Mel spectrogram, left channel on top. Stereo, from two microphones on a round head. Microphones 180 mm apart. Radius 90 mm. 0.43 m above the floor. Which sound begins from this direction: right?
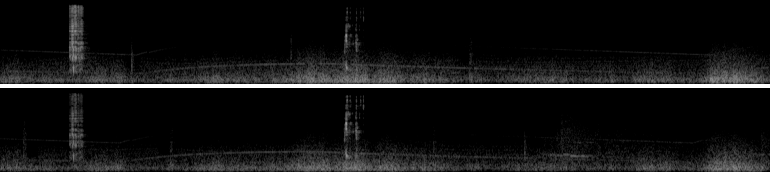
A splash, at 3.4 s.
